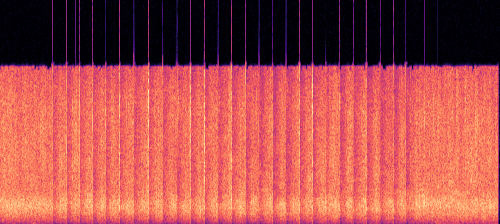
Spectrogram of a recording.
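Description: Audience applauding steadily, with individual claps standing out.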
